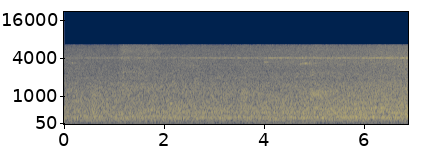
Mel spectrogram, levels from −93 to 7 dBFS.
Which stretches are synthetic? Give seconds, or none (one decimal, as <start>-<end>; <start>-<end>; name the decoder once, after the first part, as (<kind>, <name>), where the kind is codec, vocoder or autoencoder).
4.4-5.1 (vocoder, Vocos)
